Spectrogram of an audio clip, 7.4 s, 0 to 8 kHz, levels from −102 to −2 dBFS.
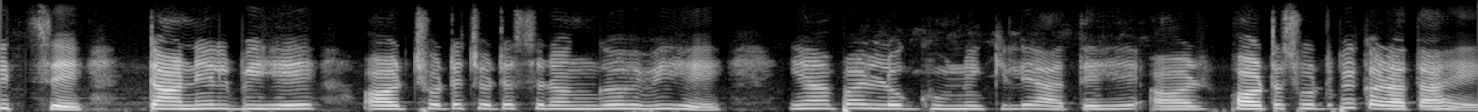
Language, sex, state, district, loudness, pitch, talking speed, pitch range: Hindi, female, Bihar, Saharsa, -21 LUFS, 260 Hz, 180 wpm, 235-275 Hz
